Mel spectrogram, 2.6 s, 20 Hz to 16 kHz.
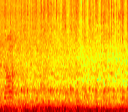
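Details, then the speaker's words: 1988 Ford Bronco with an LS V8 swap and true dual stainless exhaust, first fire after a no-start: deep, steady V8 rumble with even pulses, not too loud, good oil pressure, initial lifter clicking gone; normal idle. "oh that sounds good wow not too loud good tone"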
